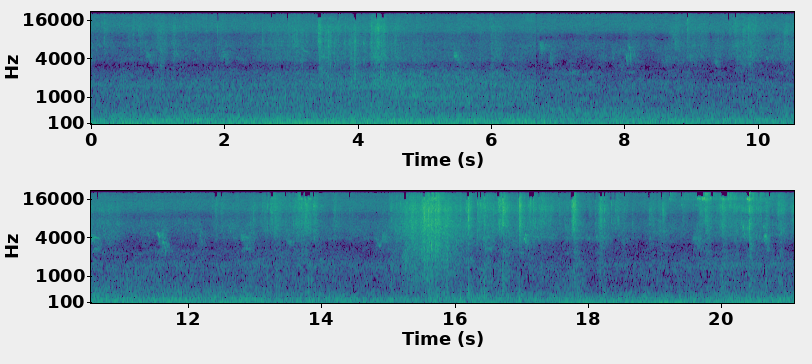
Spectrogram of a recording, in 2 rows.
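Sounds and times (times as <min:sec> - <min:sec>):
steady low rumble: 0:00.0 - 0:13.1.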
